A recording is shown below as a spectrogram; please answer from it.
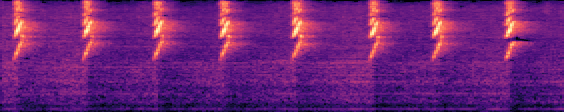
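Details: With the feeder empty, a wild noisy miner accompanied by two young calls loudly for food in a room: evenly spaced sharp ascending chirps, about two each second, with a low hum underneath.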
